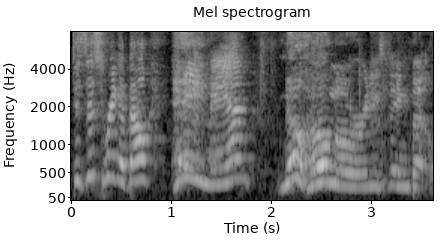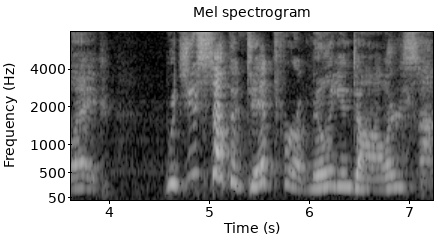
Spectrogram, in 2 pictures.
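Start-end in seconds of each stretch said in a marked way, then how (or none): 1.0-7.1 put-on drunk bro voice, lower pitch. Retelling what drunk straight guys ask their friends: imitating a drunk straight guy. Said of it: "when you get drunk around your other straight friends".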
